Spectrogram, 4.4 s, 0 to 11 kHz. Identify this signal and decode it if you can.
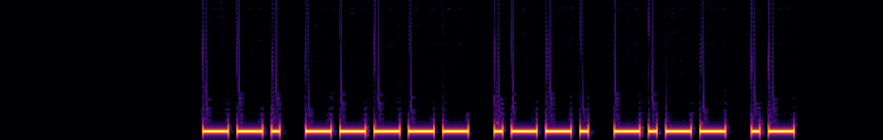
Morse code, heard as a keyed tone, about 27 wpm, 700 Hz. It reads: G0PYA
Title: DXCC-100 Call Signs - 5 Characters - Repeated 3x - 28wpm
